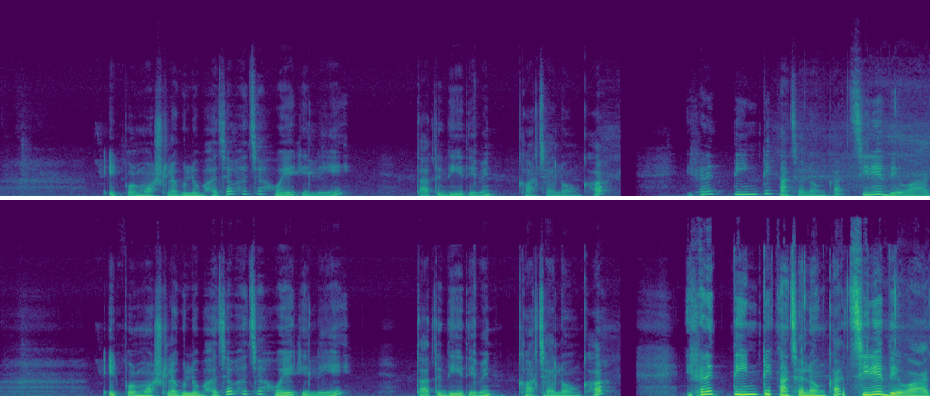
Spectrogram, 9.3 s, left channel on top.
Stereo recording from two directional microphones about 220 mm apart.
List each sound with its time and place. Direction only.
0.1 s snort: 30° right (ahead or behind)
1.0 s speech: 30° right (ahead or behind)
6.4 s a woman's voice: 45° right (ahead or behind)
